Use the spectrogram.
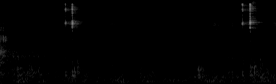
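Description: Two quick pairs of sharp computer mouse clicks, close and quiet, spaced apart by a near-silent pause, as a user works in the Unity game editor.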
